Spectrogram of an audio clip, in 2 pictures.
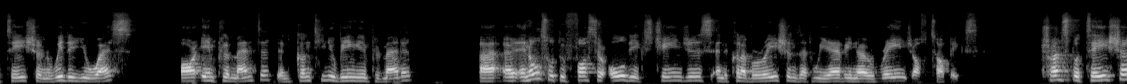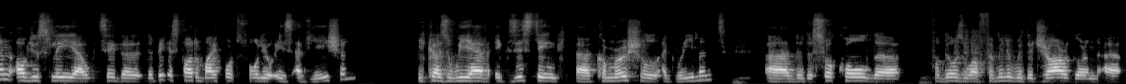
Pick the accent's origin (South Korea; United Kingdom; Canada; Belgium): Belgium; Brussels, Brussels-Capital Region; moved away as an adult; now in Washington, D.C., United States; I'm from Belgium originally. My name is in South Belgium. I have Balkanic roots, you know, Western Balkans, but I was born in Brussels.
